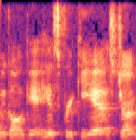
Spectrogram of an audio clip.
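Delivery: ordinary talk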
